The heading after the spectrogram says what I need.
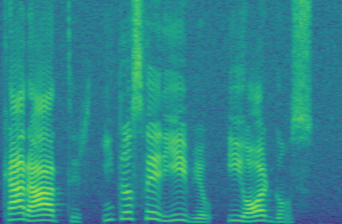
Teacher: Caráter, intransferível e órgãos têm sua sílaba tônica na penúltima sílaba. São paroxítonas.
